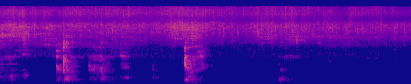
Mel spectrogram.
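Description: Mushroom masala frying in a stainless steel kadai. A spatula makes several short scraping strokes as it stirs, the loudest about two seconds in. Under the strokes is a light sizzle that fades toward the end.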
